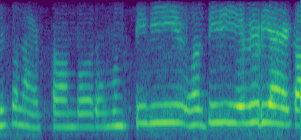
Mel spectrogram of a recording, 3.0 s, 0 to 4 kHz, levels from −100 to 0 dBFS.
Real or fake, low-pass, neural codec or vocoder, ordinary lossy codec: fake; 3.6 kHz; codec, 16 kHz in and 24 kHz out, 1.1 kbps, FireRedTTS-2 codec; Opus, 16 kbps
